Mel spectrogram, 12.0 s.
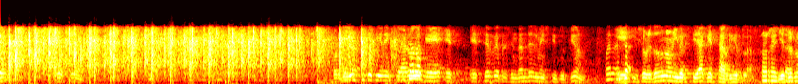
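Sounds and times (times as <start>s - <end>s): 
audience applause: 0.0s - 6.1s
speech: 5.5s - 11.9s.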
